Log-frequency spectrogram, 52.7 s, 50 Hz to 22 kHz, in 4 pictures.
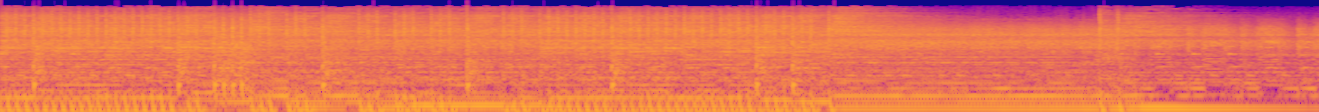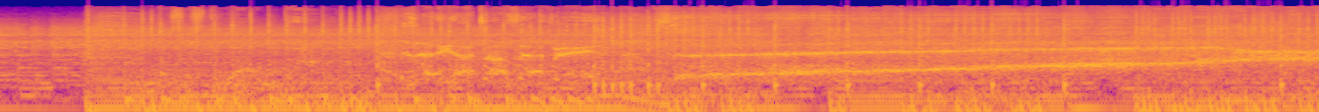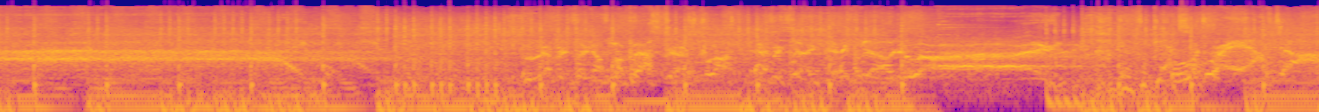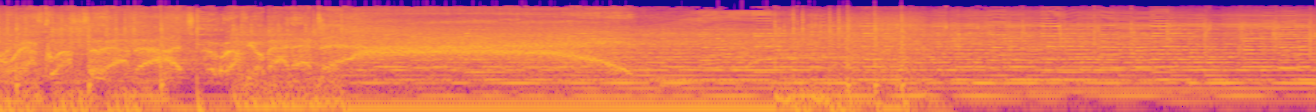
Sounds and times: Pop music: 0:14.2 - 0:52.7.

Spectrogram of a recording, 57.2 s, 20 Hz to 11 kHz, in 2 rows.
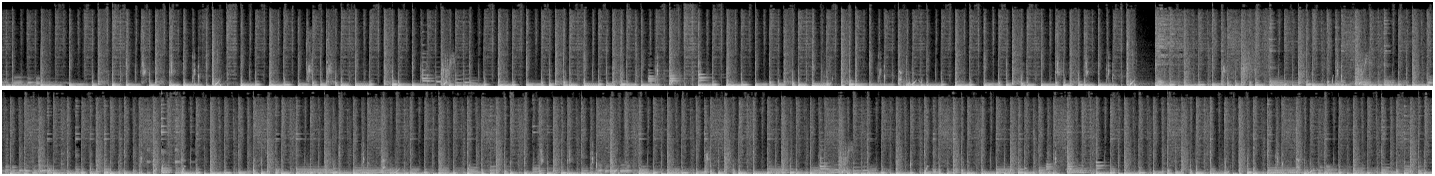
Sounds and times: Video game music: 0:08.3 - 0:09.5, 0:12.8 - 0:14.3, 0:23.1 - 0:32.8, 0:34.0 - 0:43.0, 0:43.8 - 0:46.4, 0:48.5 - 0:51.0, 0:53.9 - 0:56.8.

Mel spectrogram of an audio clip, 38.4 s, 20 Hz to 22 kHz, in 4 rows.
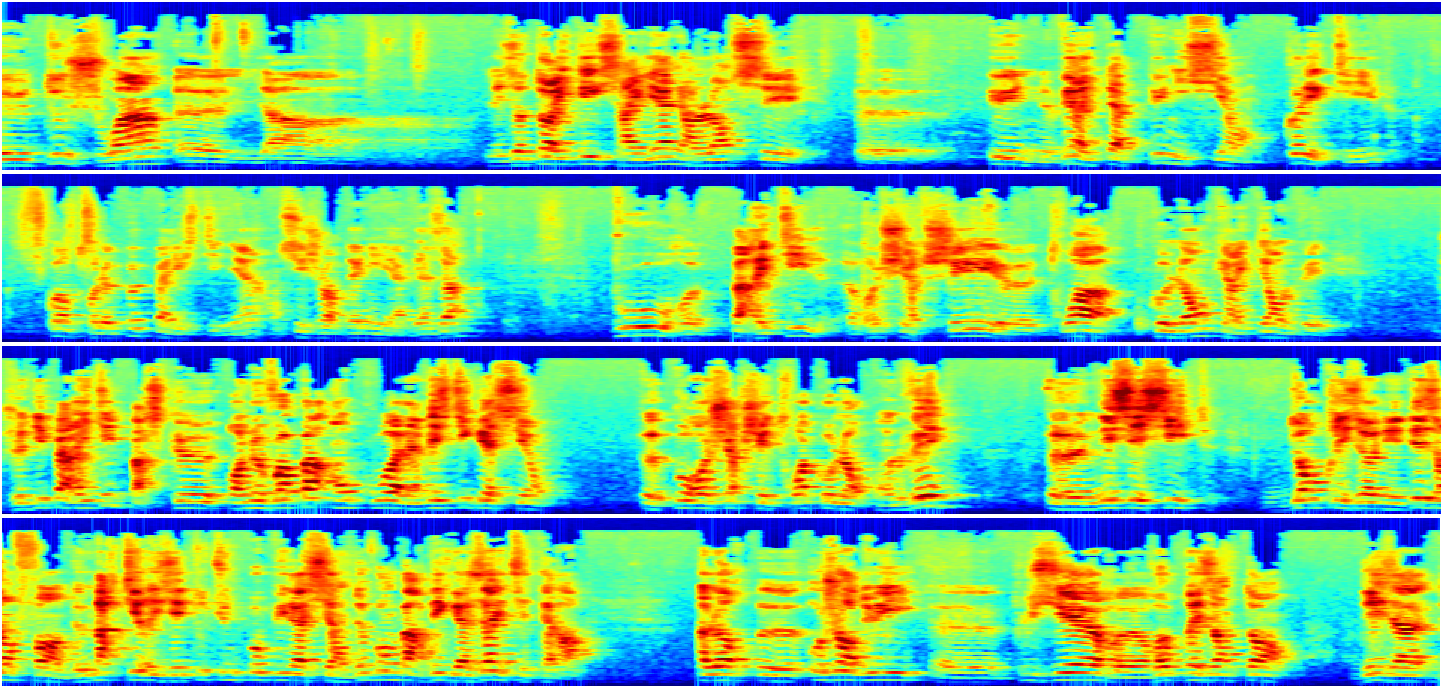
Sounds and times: Speech: 0:00.0 - 0:12.8, 0:13.6 - 0:18.6, 0:19.2 - 0:32.8, 0:33.4 - 0:38.3.

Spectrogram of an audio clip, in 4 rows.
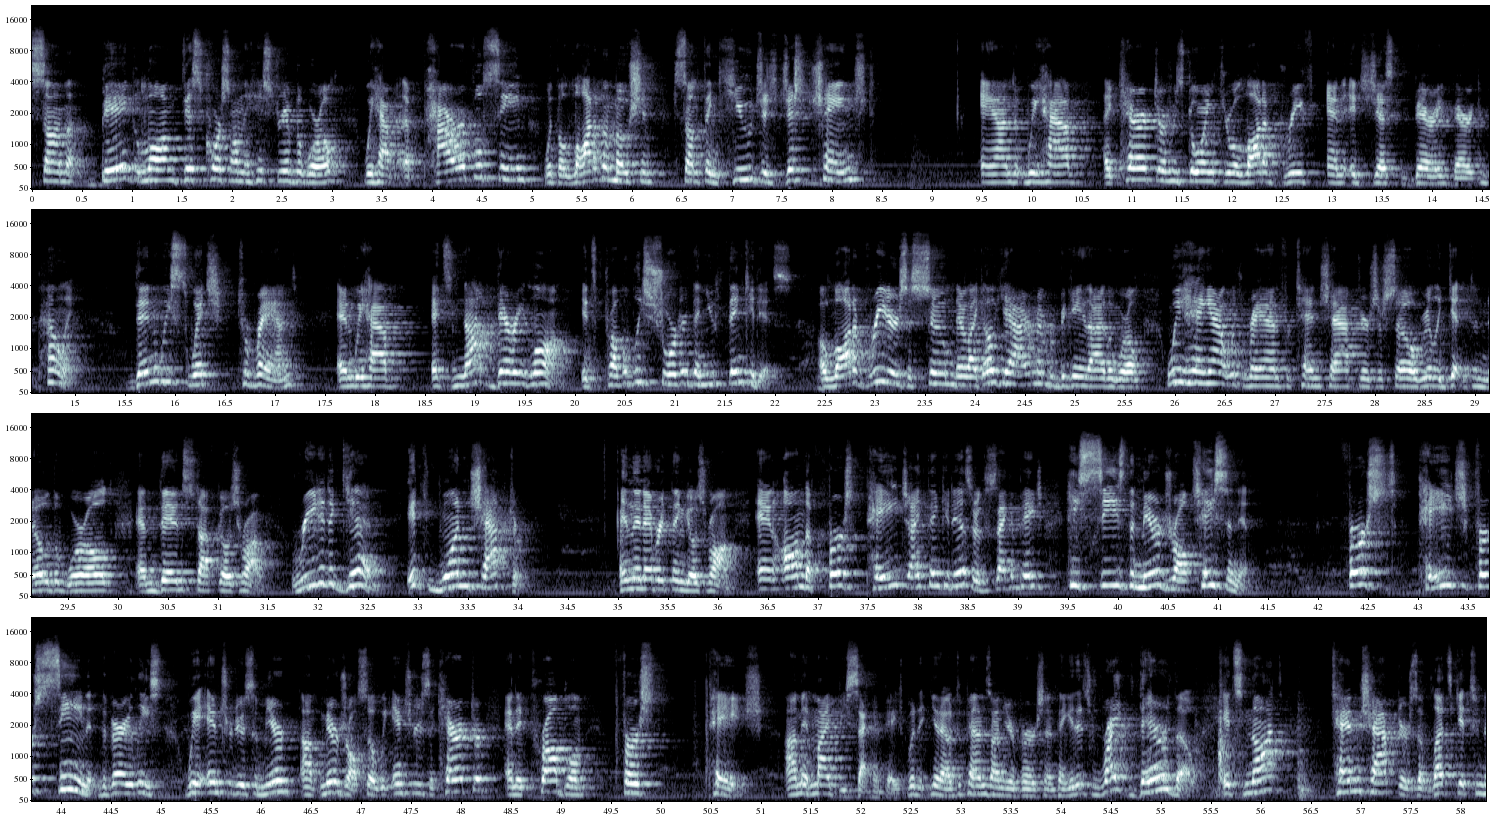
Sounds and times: Speech: 0:00.0 - 0:08.5, 0:09.5 - 0:58.2.

